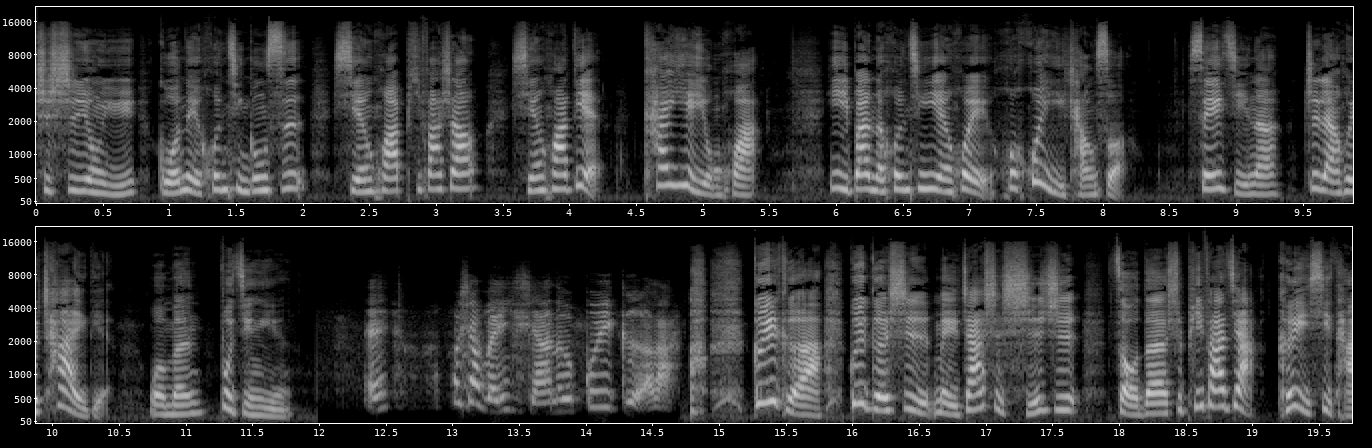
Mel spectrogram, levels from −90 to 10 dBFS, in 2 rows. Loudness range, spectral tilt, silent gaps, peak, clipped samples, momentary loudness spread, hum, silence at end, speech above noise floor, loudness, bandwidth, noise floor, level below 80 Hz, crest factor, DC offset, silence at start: 8 LU; -2 dB/octave; none; -2 dBFS; under 0.1%; 12 LU; none; 0 s; 37 dB; -22 LUFS; 16.5 kHz; -60 dBFS; -74 dBFS; 20 dB; under 0.1%; 0 s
